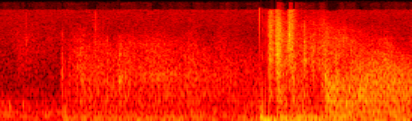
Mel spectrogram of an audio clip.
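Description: Bismarck battleship secondary guns firing in World of Warships, a dense burst of overlapping gunfire booms breaking out sharply partway through over a steady low rumble of battle noise.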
